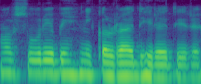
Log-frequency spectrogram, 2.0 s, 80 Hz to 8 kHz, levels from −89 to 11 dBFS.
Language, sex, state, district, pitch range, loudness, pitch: Hindi, male, Chhattisgarh, Sukma, 125-145 Hz, -15 LUFS, 135 Hz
